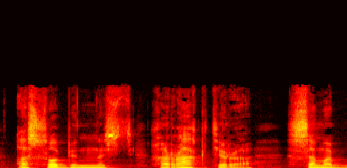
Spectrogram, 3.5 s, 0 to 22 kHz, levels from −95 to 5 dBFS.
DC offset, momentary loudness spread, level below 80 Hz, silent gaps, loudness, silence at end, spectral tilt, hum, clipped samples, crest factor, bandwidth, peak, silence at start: under 0.1%; 9 LU; -42 dBFS; none; -26 LUFS; 0 s; -4.5 dB/octave; none; under 0.1%; 20 dB; 11 kHz; -8 dBFS; 0.15 s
